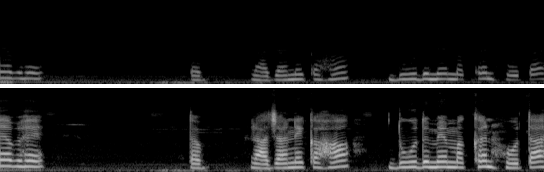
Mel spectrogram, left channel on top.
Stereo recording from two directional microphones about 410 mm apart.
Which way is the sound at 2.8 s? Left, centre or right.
Right.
